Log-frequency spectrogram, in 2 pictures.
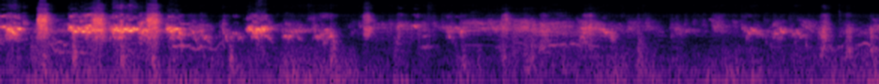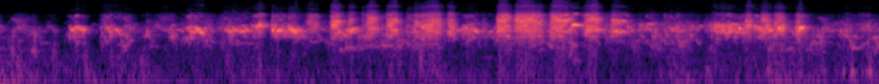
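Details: Last year's baby budgerigars, now grown, settling into a new aviary; a flock gives high chirps and scratchy warbled chatter, quieter in the middle and swelling again near the end.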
